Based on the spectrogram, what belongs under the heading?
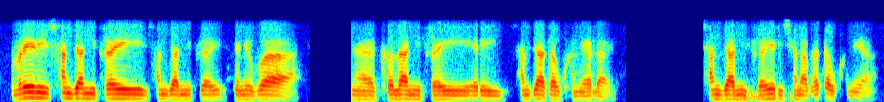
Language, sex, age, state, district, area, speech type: Bodo, male, 30-45, Assam, Chirang, rural, conversation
